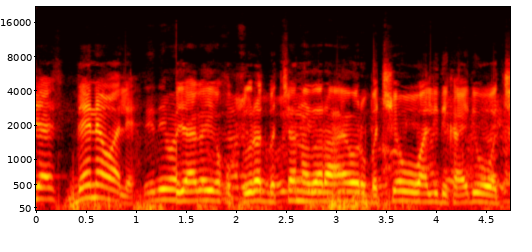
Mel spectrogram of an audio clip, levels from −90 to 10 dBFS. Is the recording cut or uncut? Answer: cut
